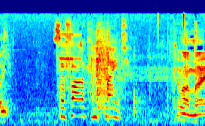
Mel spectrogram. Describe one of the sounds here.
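A woman speaks tensely nearby.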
